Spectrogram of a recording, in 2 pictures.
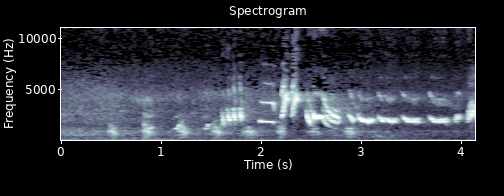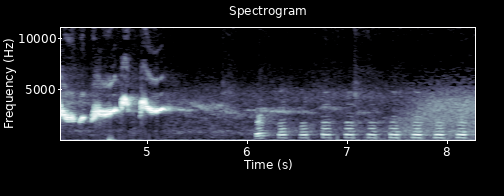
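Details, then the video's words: Chinese hwamei singing in the rain, pouring out a varied run of loud whistled slurs and sweeping notes, then switching to a steady series of short, lower, rich-toned notes repeated about twice per second. "Họa mi hót trong mưa"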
